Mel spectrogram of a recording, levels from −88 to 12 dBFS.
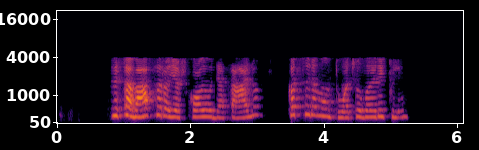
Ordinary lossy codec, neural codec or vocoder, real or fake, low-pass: AAC, 16 kbps; none; real; 7.2 kHz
